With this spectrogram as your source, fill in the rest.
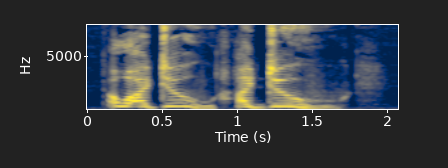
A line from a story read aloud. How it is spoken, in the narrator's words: exclaimed Leslie, with an eagerness which seemed to burst forth and beat down some restraint that had been imposed on it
